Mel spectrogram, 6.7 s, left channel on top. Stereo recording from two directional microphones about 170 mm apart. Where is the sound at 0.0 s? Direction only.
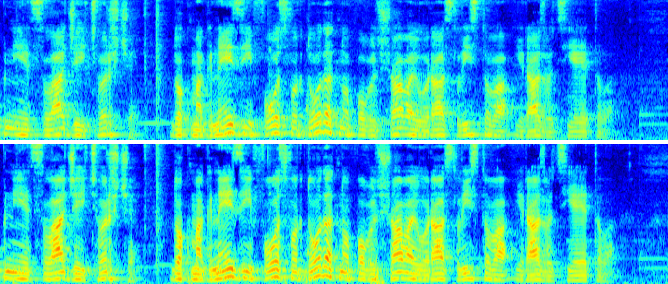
35° right (ahead or behind).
